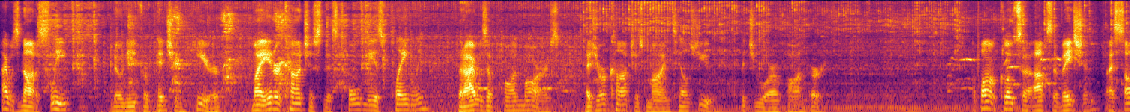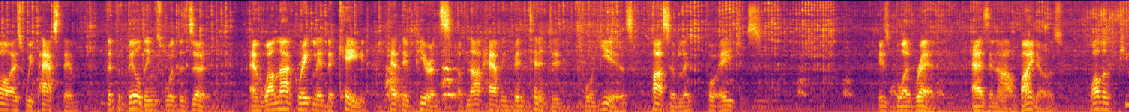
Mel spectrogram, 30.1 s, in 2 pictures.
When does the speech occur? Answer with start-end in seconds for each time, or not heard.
0.0-11.1, 12.9-25.2, 26.8-30.0.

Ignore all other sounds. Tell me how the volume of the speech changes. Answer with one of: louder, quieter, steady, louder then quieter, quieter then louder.
steady.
